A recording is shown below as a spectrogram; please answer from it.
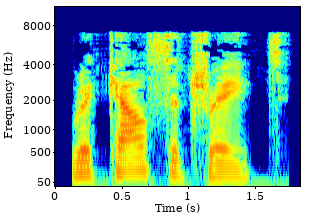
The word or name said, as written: recalcitrate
